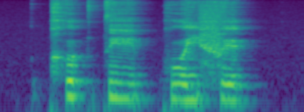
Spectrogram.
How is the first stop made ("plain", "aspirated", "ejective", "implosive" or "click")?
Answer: aspirated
